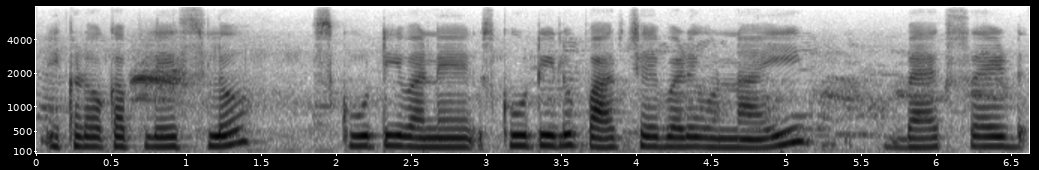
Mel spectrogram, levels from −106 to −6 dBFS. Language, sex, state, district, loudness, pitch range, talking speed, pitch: Telugu, female, Andhra Pradesh, Sri Satya Sai, -17 LUFS, 185-205 Hz, 125 wpm, 195 Hz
